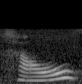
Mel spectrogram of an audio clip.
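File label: "hau2", Cantonese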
